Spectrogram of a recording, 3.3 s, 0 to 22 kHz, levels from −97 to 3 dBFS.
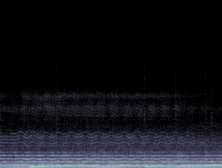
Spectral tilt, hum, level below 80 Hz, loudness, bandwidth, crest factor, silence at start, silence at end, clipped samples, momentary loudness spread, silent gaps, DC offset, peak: -9.5 dB/octave; none; -56 dBFS; -28 LUFS; 7.8 kHz; 12 dB; 0 s; 0 s; under 0.1%; 3 LU; none; under 0.1%; -16 dBFS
